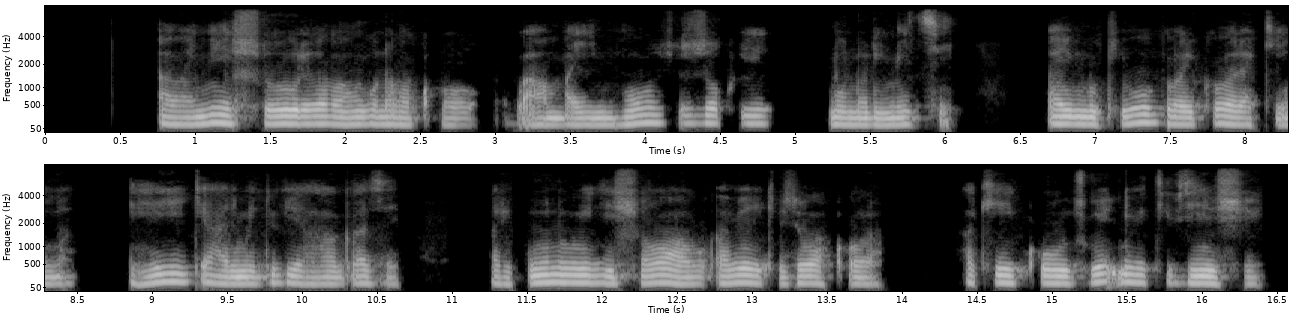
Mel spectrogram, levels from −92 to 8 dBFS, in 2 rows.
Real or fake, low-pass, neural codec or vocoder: fake; 7.2 kHz; codec, 16 kHz, 2 kbps, FreqCodec, larger model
